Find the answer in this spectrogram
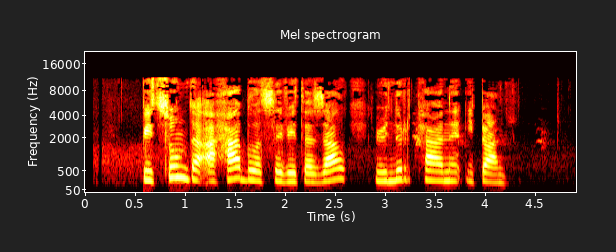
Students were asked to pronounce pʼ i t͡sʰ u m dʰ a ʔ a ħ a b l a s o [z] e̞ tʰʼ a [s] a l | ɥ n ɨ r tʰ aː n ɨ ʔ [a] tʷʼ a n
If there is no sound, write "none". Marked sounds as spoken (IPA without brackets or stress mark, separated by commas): v, z, i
